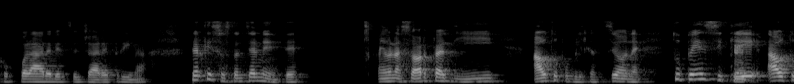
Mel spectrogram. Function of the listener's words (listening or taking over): listening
